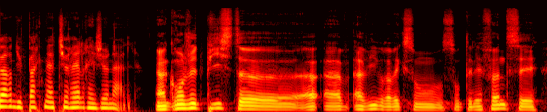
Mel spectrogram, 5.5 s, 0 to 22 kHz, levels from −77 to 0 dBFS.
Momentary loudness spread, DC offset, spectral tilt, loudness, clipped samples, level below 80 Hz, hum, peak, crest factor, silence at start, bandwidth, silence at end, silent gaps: 8 LU; under 0.1%; -6 dB/octave; -26 LUFS; under 0.1%; -52 dBFS; none; -8 dBFS; 18 dB; 0 s; 16.5 kHz; 0.1 s; none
